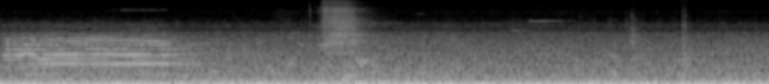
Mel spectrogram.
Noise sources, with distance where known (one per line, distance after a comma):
large-sounding engine, near
car horn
